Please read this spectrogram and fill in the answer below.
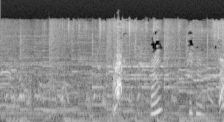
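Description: Small white dogs playing, with one giving three sharp, high barks in the second half, the first the loudest, over steady background music.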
